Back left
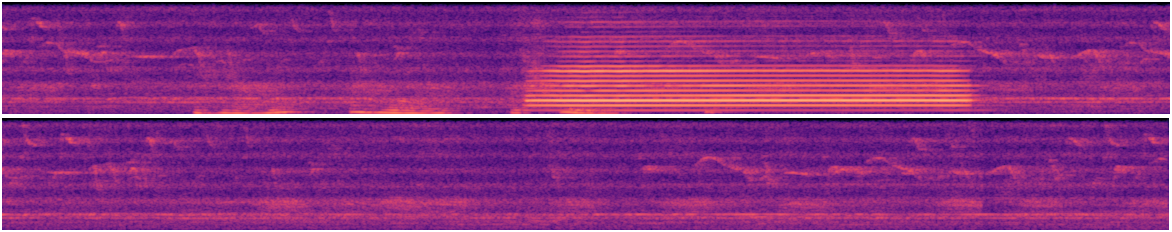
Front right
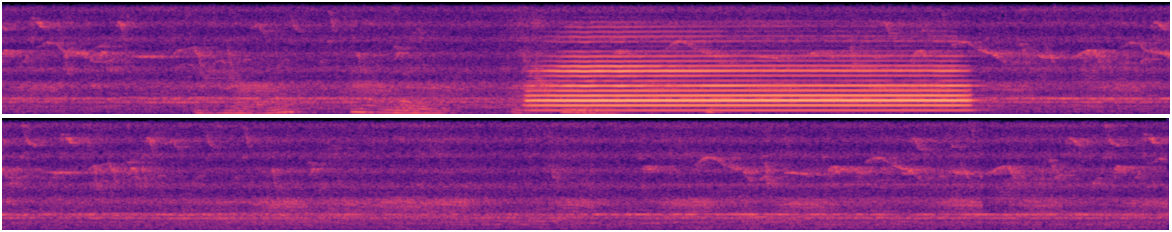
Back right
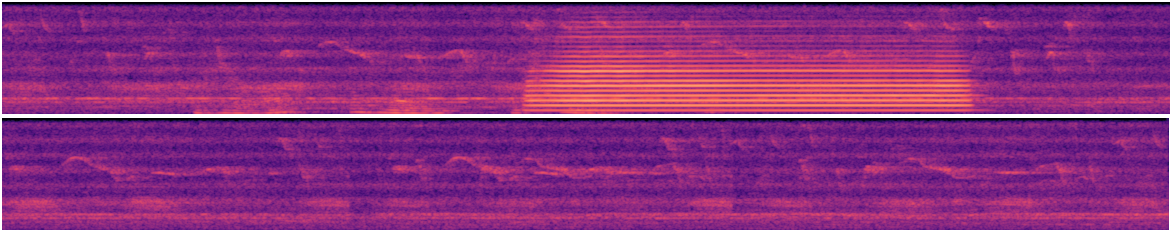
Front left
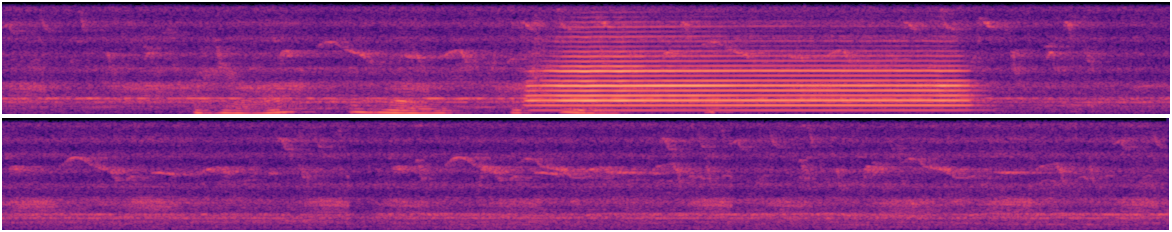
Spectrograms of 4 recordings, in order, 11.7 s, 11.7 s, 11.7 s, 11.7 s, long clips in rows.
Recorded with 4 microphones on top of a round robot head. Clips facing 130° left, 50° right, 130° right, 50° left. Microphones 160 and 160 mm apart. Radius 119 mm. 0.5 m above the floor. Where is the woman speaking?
135° left, 6 m.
